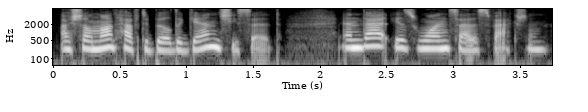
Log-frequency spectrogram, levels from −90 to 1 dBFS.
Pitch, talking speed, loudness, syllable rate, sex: 240 Hz, 225 wpm, -17 LUFS, 5.9 syllables/s, female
